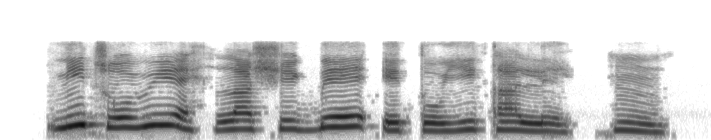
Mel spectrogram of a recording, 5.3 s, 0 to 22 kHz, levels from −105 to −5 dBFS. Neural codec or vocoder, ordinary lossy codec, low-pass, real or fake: none; none; 7.2 kHz; real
